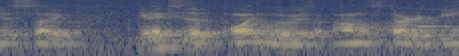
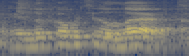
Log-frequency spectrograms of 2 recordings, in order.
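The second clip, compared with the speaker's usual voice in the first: higher-pitched re-enacted heads-up; acted call-out; 6 semitones higher, 4 dB louder than usual. Crewmate at the periscope telling him to look, acted call-out.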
